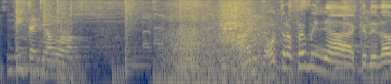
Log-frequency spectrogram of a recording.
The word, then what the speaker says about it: Nyong'o: En American, Lupita Nyong'o. Lupita Nyong'o. Lupita Nyong'o.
